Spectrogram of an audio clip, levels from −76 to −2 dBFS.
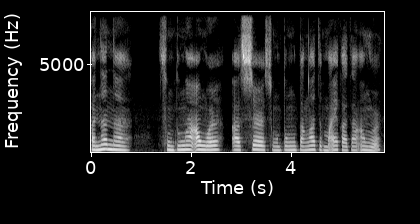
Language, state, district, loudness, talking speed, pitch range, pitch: Ao, Nagaland, Kohima, -17 LUFS, 100 wpm, 220-235 Hz, 225 Hz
